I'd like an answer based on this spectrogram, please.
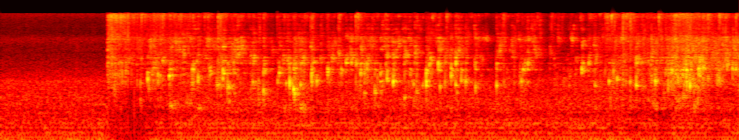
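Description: Hot mustard oil sizzling and crackling as a peeled, slit boiled egg fries in it in a wok, starting suddenly about a second in.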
